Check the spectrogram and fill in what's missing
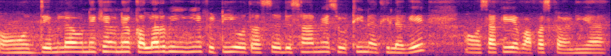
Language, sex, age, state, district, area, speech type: Sindhi, female, 45-60, Madhya Pradesh, Katni, urban, spontaneous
